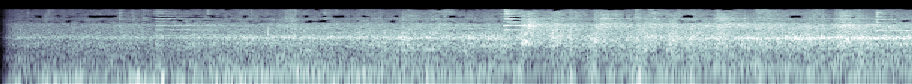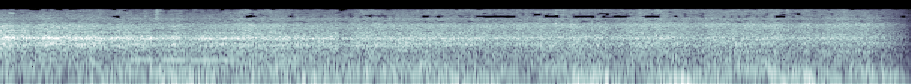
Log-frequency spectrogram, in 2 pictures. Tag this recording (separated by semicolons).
bell; Melbourne; Tram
